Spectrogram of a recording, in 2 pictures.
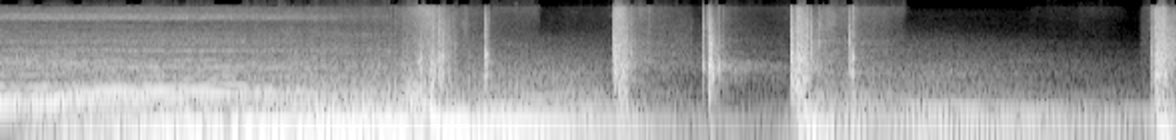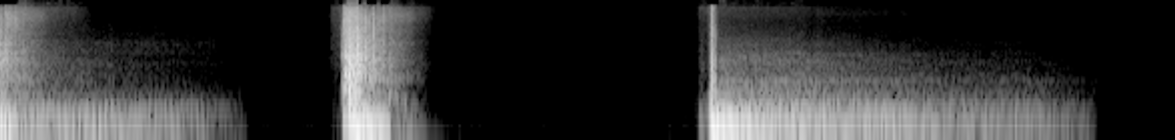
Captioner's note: sound of a heavy power generator winding down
